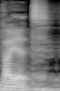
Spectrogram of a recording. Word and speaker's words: Payet: I support Marseille, and my favorite player is Dimitri Payet.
